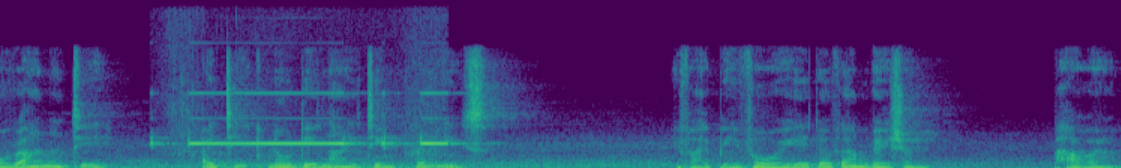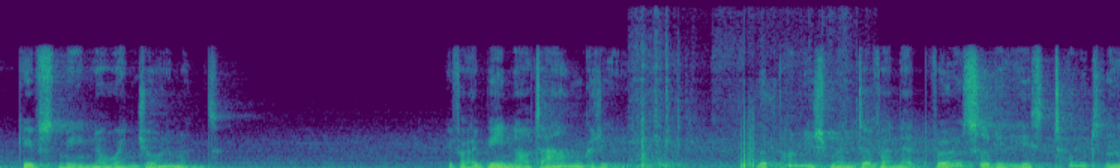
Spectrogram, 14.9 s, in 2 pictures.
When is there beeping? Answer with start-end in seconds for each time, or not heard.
1.0-3.0.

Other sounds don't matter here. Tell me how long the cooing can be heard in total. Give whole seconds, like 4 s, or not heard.
2 s.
